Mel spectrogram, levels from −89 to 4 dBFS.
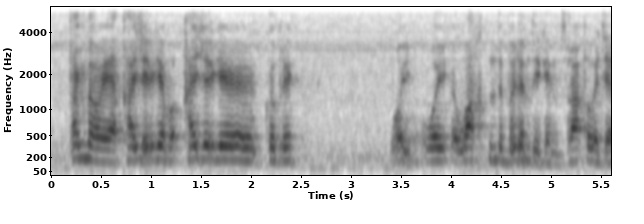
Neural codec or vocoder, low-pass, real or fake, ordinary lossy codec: codec, 16 kHz, 4 kbps, FunCodec, trained on LibriTTS, 50 frames a second; 5.4 kHz; fake; none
